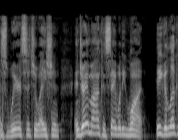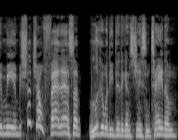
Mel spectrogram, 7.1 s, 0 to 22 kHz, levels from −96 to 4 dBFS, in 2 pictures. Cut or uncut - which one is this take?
cut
